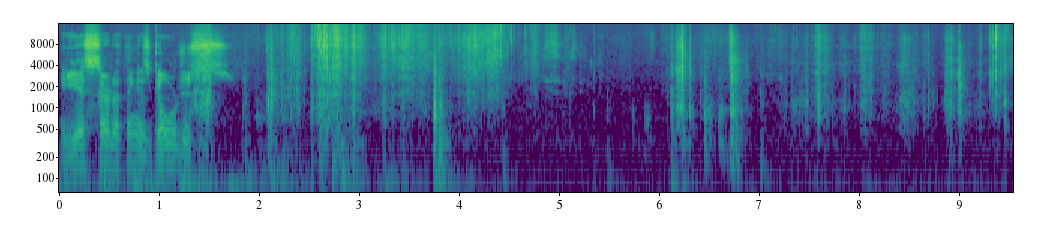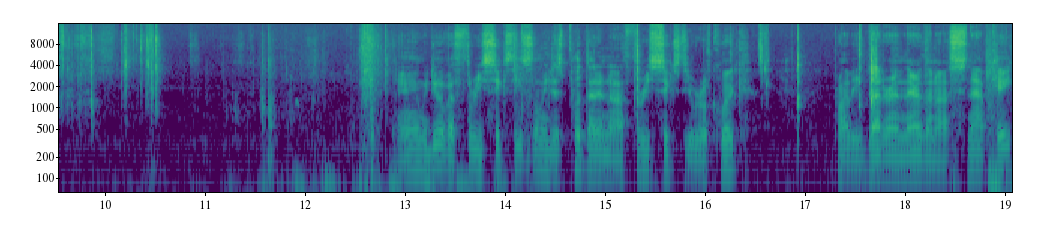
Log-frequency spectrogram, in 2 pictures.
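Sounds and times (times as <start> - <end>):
plastic wrapper tearing and crinkling: 2.1 - 5.0, 7.3 - 10.6.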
